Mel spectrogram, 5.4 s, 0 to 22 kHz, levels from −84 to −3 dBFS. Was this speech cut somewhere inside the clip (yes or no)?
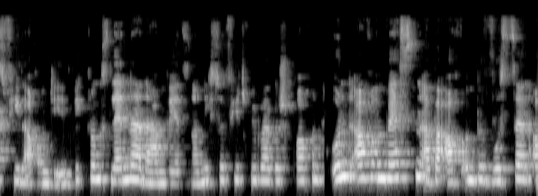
no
